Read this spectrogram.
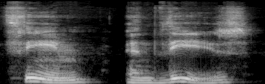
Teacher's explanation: sounds made that involve a constriction between the teeth and the tongue are called dental sounds or in this case as in the picture here interdental sounds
